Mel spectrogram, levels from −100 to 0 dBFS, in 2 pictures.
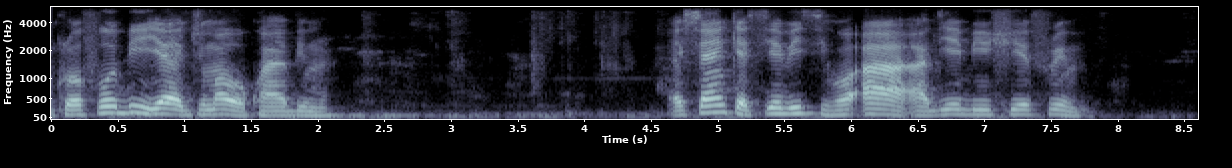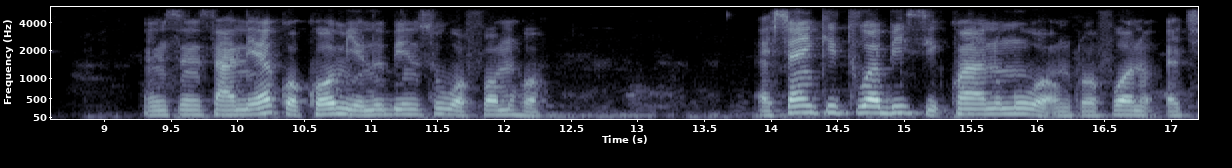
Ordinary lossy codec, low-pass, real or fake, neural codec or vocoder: Opus, 32 kbps; 5.4 kHz; real; none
